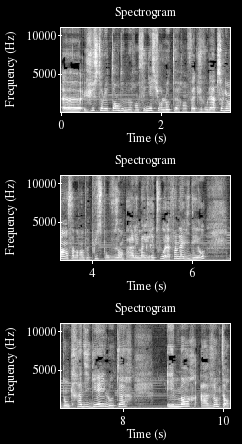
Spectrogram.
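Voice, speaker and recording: A woman at a moderate pace, fairly even in intonation, with music in the background. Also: fairly high pitch for a woman. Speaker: book vlogger. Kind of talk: live reading vlog commentary. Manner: casual, hesitant with fillers.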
